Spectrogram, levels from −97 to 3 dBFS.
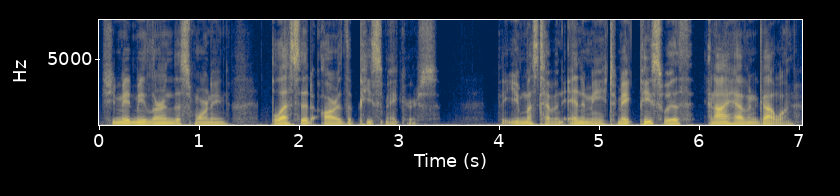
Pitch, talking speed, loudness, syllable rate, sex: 100 Hz, 205 wpm, -18 LUFS, 6.3 syllables/s, male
